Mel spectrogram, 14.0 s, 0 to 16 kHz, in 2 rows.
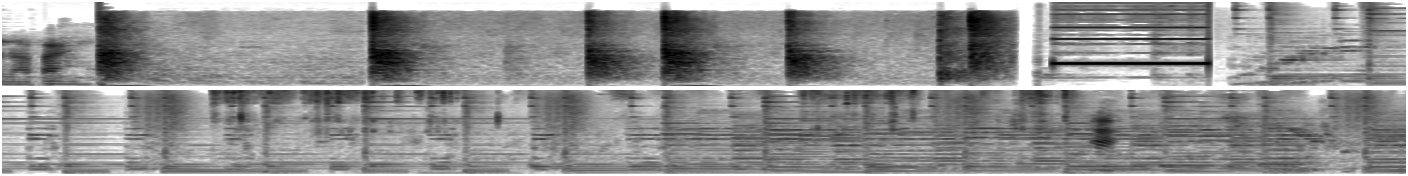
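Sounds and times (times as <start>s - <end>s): electronic beep: 5.2s - 6.1s
background music: 6.2s - 14.0s.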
